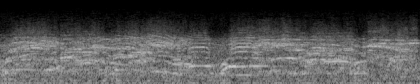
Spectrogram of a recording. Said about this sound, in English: And they're screaming, we want the … and all that stuff.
